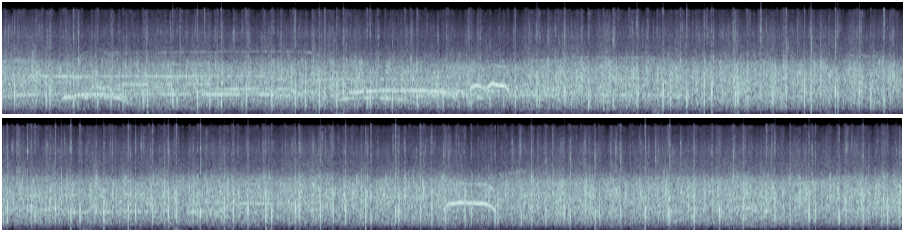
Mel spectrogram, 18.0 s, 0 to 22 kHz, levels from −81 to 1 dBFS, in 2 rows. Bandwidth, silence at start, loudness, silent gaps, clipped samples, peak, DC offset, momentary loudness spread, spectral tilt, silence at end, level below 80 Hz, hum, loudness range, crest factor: 18 kHz; 0 s; -13 LUFS; none; under 0.1%; 0 dBFS; under 0.1%; 2 LU; -1 dB/octave; 0 s; -52 dBFS; none; 1 LU; 14 dB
